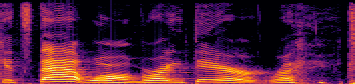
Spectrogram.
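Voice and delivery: acted called-out yell. Retelling shouting from an apartment window to people picking up the car; retelling own yelling. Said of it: "So I'm yelling".

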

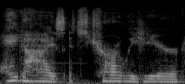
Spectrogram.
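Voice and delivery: put-on quiet little girl voice. Imitating how a TikTok dancer talks in her vlogs: Charli D'Amelio impression. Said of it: "it's just like".

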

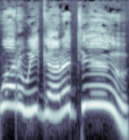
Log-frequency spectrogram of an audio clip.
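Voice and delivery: put-on very high-pitched whiny girl voice. Discussing annoying movie kids, mimicking the girl character: whiny girl voice. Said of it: "the whiny chick voice".

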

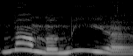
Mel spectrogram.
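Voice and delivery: put-on Italian accent. Following a prompt to say the line in a Mario voice. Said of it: "just sound like Mario into it".

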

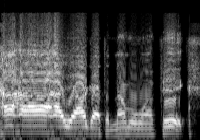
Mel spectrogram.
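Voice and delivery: taunting, jeering mocking ha ha ha laugh. Retelling how his cousin Raymond laughed at him: imitating Raymond's mocking laugh. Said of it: "He laughed at me like".

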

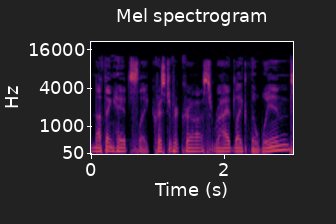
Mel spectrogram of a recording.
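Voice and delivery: plain

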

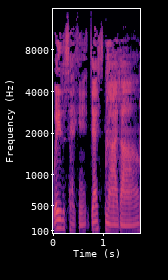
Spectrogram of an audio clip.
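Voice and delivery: announcer-like host voice. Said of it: "This is my [name] impression".

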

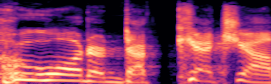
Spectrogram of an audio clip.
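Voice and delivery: scary, intimidating, menacing tone. Retelling a story of a hot dog stand owner: imitating a scary hot dog vendor. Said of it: "really scary".

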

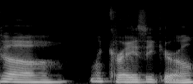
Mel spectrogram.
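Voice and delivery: acted sorrowful, very slow, lingering and drawn out. Retelling a TV scene where Willow looks sad: imitating Willow sounding sad. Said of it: "Willow just looks sad".

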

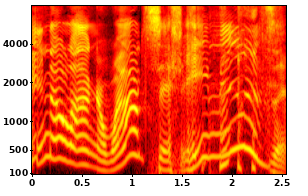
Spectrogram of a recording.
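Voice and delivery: jealous dolphin voice, very high, slow squeal.

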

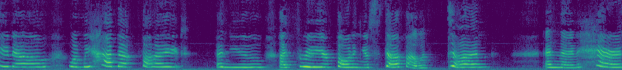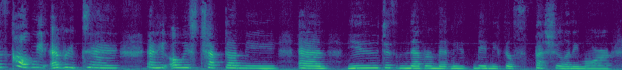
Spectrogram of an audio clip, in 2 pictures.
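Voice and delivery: high, whining, complaining voice. Retelling a woman complaining to a man lying there deadpan: imitating her whining. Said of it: "She's whining and it's like".

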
